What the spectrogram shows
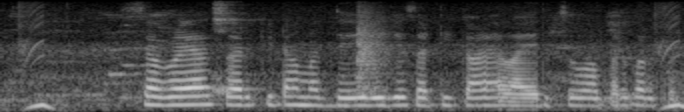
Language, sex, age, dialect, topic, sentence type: Marathi, female, 18-24, Southern Konkan, agriculture, statement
